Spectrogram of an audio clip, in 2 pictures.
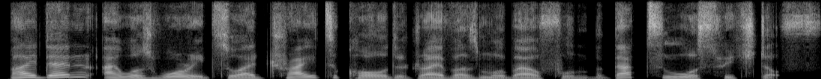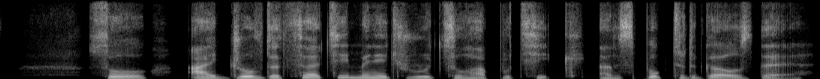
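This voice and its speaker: A woman's voice: sits low, animated, normal speed, mellow, dry recording, studio quality. A woman voicing an anxious, indignant husband accused of murder in an audio story, emphatic and defensive. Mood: worried, indignant.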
